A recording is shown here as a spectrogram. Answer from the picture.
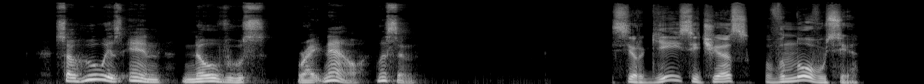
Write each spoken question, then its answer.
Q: So who is in Novus right now?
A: So Сергей is in Новусе.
